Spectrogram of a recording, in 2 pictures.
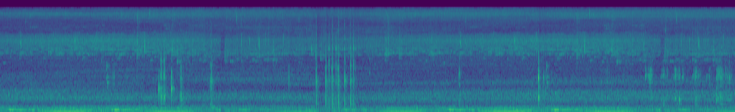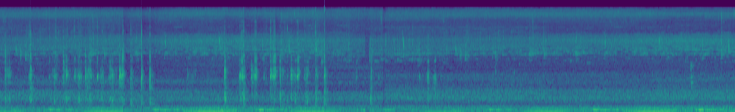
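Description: Small plastic toy cookware clicking and tapping as pieces are handled and a toy spatula works a toy frying pan. Under it runs a steady hiss and a low pulse that repeats every couple of seconds.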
